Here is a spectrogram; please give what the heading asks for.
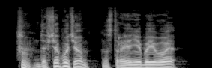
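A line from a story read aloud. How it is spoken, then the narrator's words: Wry snort. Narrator (Russian): хмыкнул Эрик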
